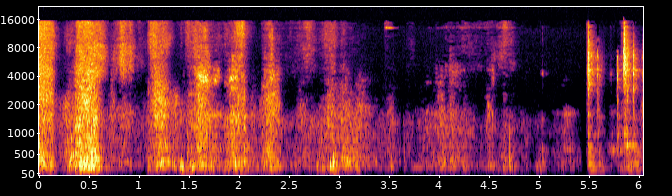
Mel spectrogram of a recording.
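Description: Rustling and handling noise close to the microphone as scooter parts are handled, with a few light clicks near the end.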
